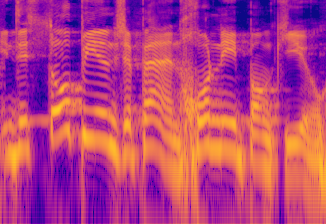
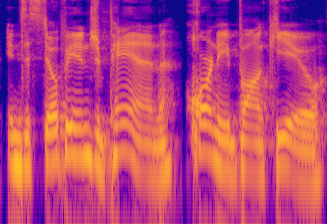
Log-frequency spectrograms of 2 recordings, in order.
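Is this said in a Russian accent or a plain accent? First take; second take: Russian; plain. First: It is read in a put-on Russian accent. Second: It is read in the speaker's usual accent. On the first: The speaker calls it right. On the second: The speaker calls it wrong.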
